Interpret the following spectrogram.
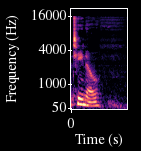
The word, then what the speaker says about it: Dateno: Is it Dateno? How do you Oh, pronounce it, we say Sister? it Dateno.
